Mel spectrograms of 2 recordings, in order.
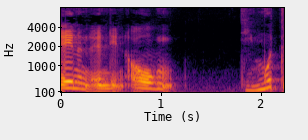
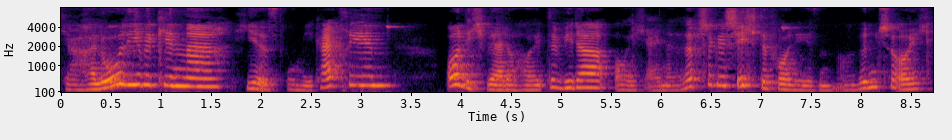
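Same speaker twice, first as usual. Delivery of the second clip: granny voice; 3 semitones higher, 8 dB quieter than usual. Acted. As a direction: greet the kids like a sweet grandma. Oma-Figur begrüßt die Kinder. (Omi Katrin begrüßt die Kinder, hohe leise Omastimme)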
